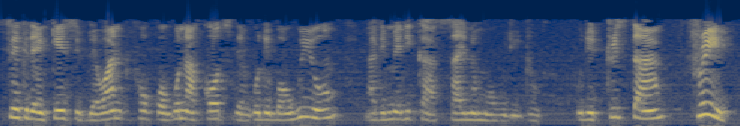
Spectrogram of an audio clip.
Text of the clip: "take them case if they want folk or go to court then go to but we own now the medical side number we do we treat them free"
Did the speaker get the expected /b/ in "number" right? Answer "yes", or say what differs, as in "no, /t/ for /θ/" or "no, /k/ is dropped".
no, /b/ is dropped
